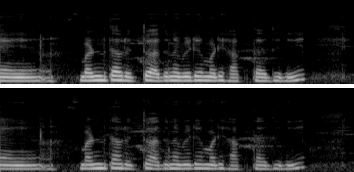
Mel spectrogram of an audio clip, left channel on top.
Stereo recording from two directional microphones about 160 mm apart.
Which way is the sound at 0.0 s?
15° left (ahead or behind).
